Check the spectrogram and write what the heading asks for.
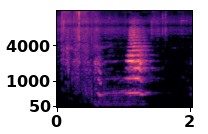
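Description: Asian elephant calling: a single trumpet call of about a second and a half that starts low and builds to a loud, high blast about a second in, then breaks off. It is a greeting call between two elephants meeting again.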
